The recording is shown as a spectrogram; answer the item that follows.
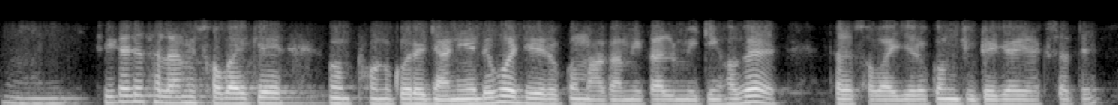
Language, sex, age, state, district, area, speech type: Bengali, male, 18-30, West Bengal, Nadia, rural, conversation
